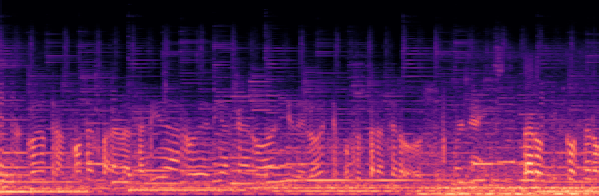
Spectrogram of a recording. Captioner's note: speaking foreign Language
